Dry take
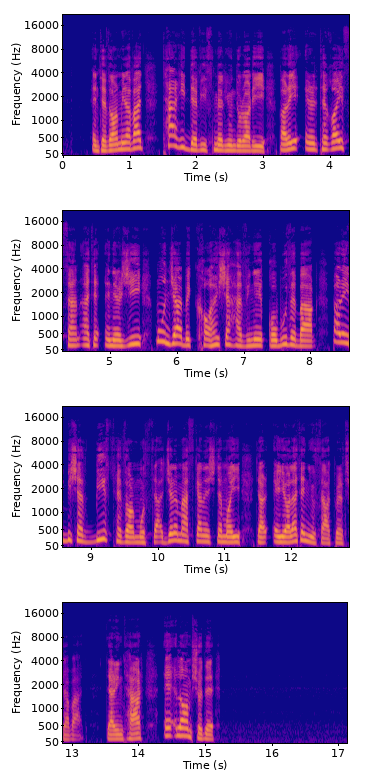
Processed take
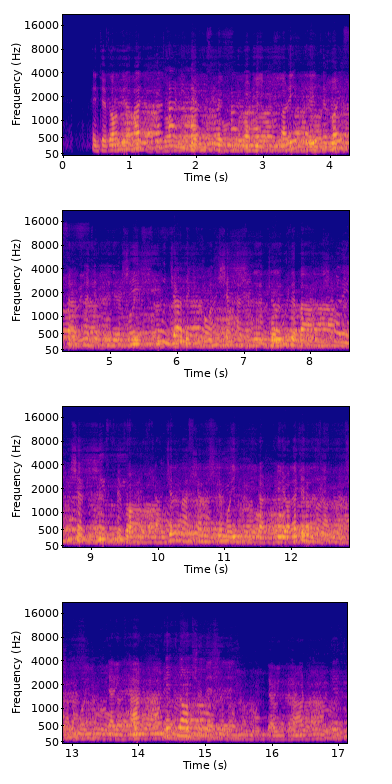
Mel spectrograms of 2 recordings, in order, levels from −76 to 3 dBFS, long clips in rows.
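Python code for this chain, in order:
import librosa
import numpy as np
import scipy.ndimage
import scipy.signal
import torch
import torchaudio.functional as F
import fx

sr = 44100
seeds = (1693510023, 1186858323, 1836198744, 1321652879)

p1 = fx.law_mismatch(x, sr, coded='mu')
p2 = scipy.signal.sosfilt(scipy.signal.butter(4, 190.0, 'highpass', fs=sr, output='sos'), p1)
p3 = fx.echo_pitch(p2, sr, ms=738, semitones=-2, count=3, db_per_echo=-6.0)
p4 = fx.curve_eq(p3, sr, hz=(790.0, 2500.0, 6100.0, 8800.0), db=(0, -14, -14, -7))
p5 = fx.rev_gated(p4, sr, seeds[0], gate_ms=360, shape='rising', drr_db=0.5)
p6 = fx.level_steps(p5, sr, step_db=15)
p7 = p5 + (p6 * librosa.db_to_amplitude(-0.5))
y = p7 * librosa.db_to_amplitude(-3.5)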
